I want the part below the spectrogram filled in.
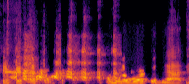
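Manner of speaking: slow, laughing it out. Real, not acted. Joking to the hosts about being called cute, laughing. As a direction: chuckle through the joke, drawn out.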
